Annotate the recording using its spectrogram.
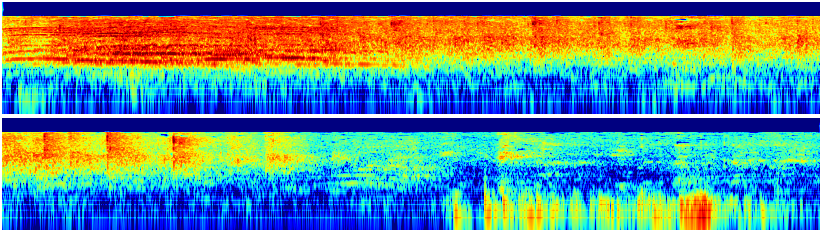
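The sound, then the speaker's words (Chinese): A large audience applauds with some cheering, loud at first and gradually tapering off over several seconds, followed by a few low thumps and voices at the end; the audience at a Deyunshe xiangsheng (crosstalk comedy) show. “感谢各位掌声鼓励啊！”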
